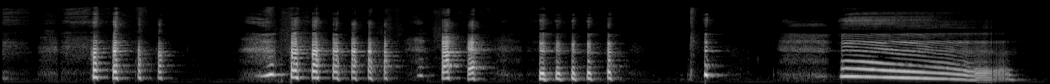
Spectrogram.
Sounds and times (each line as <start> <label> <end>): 0.6 Me laughing 1.8
2.4 Me laughing 7.4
